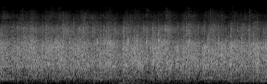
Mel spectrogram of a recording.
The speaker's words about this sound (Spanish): Así que yo quiero un aplauso para ella, por favor.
